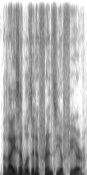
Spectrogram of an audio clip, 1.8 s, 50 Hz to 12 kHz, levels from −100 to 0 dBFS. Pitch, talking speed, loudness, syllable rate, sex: 115 Hz, 240 wpm, -18 LUFS, 6.2 syllables/s, male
